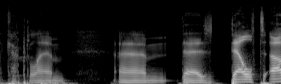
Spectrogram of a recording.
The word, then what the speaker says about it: mu: here as well so so mu is pronounced like the m in music yeah and omega is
